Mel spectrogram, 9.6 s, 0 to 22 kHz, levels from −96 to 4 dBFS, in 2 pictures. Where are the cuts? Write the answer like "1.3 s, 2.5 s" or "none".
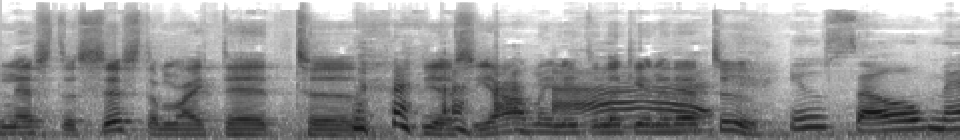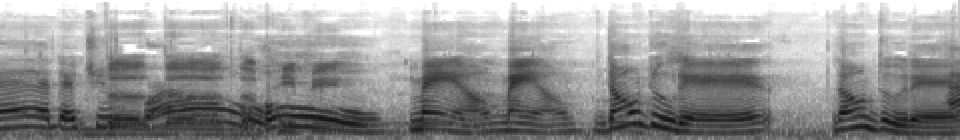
none

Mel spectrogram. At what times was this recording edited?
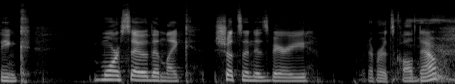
none

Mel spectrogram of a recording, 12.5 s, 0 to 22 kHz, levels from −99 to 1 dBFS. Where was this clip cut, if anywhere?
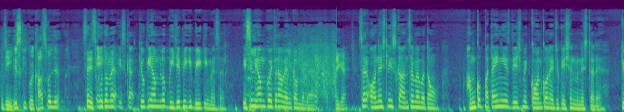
6.7 s

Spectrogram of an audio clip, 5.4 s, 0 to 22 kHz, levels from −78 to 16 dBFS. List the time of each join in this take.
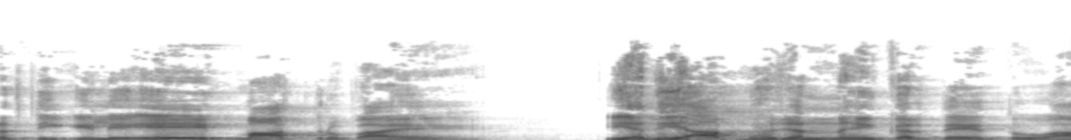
3.1 s

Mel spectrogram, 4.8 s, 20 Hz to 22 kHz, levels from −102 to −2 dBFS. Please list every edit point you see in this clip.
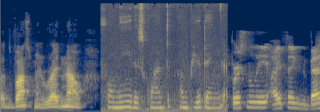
1.5 s, 3.3 s

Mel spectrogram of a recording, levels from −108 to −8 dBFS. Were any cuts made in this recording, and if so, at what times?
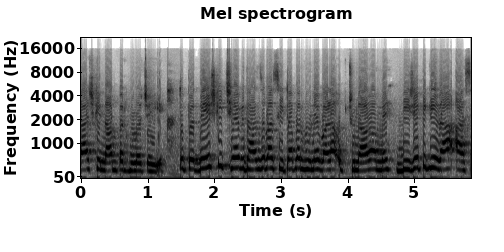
1.3 s

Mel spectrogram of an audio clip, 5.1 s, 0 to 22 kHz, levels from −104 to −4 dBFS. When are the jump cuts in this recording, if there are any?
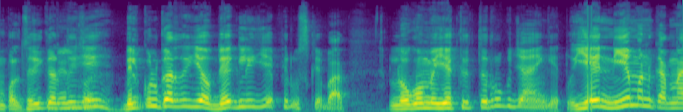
none

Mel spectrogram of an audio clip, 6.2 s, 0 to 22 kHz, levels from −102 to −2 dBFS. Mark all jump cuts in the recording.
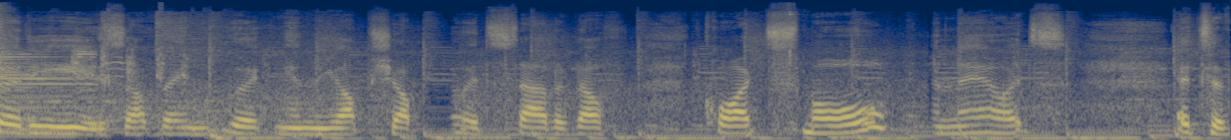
2.3 s, 4.7 s

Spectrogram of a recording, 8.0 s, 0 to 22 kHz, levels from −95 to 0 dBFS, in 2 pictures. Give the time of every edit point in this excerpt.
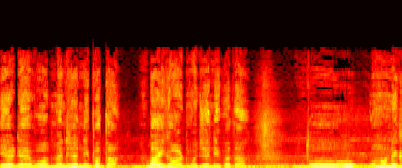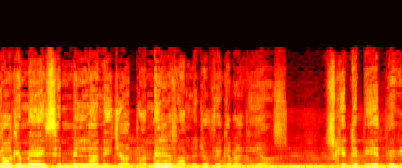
none

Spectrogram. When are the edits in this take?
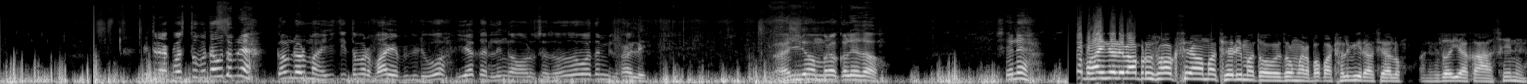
0.9 s, 10.7 s

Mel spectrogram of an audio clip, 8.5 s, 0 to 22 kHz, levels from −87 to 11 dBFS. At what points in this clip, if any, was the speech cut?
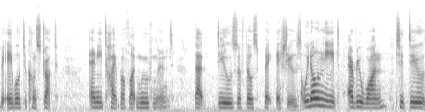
6.0 s

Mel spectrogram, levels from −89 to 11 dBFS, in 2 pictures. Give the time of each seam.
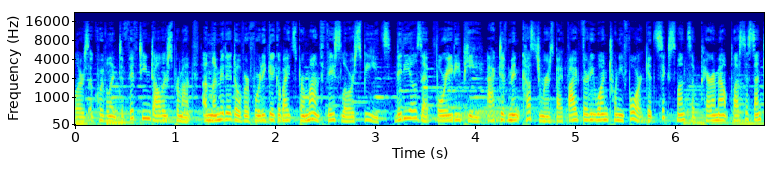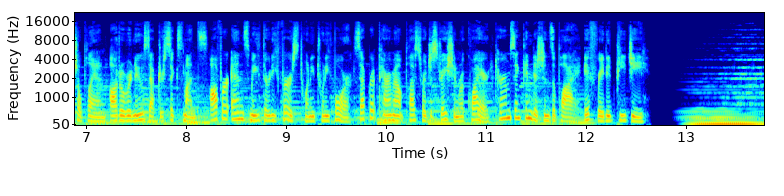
12.7 s

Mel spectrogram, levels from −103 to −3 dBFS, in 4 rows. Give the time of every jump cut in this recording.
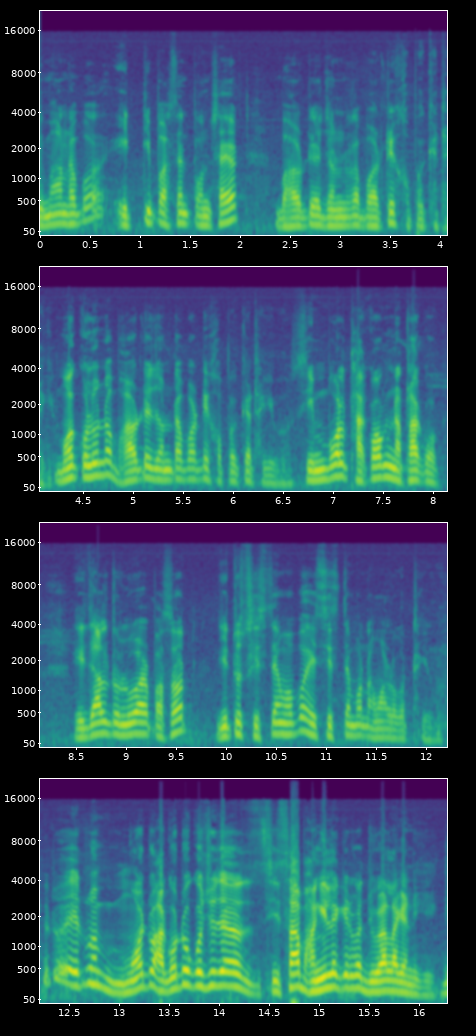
none

